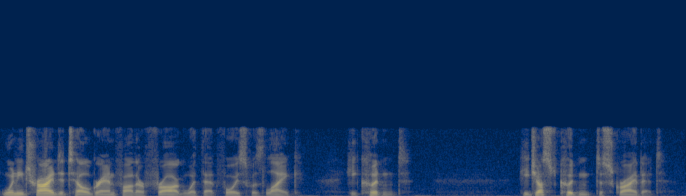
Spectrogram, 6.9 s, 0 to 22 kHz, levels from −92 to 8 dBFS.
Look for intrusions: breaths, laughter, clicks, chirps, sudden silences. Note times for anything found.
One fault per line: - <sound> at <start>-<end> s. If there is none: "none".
none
